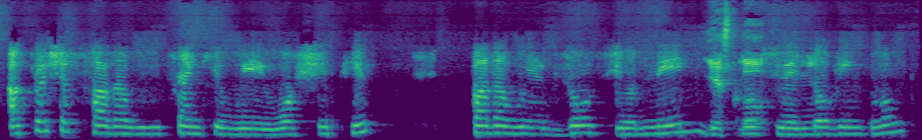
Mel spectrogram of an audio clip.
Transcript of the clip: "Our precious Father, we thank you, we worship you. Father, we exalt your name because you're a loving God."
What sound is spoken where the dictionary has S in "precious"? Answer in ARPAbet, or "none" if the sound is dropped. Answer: S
